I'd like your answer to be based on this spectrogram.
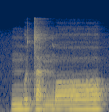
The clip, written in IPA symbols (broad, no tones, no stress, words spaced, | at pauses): ŋ͡mʊtaŋ͡mɔː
